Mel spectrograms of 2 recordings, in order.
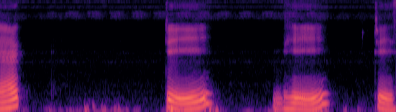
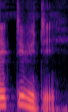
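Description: First: "এক, টি, ভি, টি" as four separate beats; syllable by syllable. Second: Said in the usual way. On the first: Shown as a demonstration. Teacher counting syllables for students, "এক, টি, ভি, টি" syllable by syllable. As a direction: break "এক, টি, ভি, টি" apart with long gaps. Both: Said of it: "চারটি syllable".

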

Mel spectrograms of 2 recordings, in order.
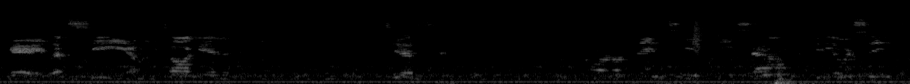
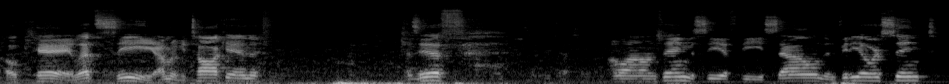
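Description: First: Unvoiced whisper of the test line. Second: Said in the usual way. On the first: Shown as a demonstration. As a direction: breathe the words, no voice.

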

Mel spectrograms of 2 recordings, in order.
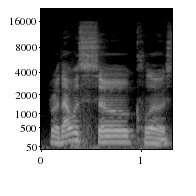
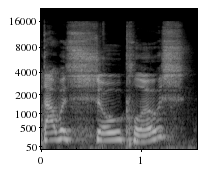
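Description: First: Said in the usual way. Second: Slow, drawn-out amazed gasp at a near miss; excited disbelief. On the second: Real, not acted. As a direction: stretch it out in disbelief.

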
